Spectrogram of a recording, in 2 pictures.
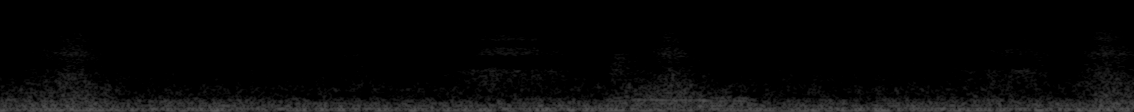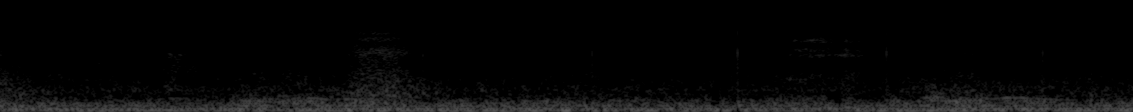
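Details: A sleeping Labrador Retriever puppy snores in deep sleep, with soft breathy snorts about every two seconds.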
